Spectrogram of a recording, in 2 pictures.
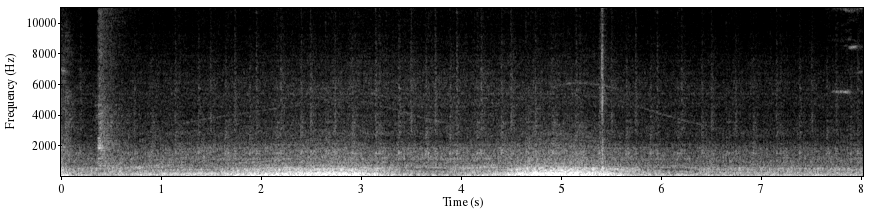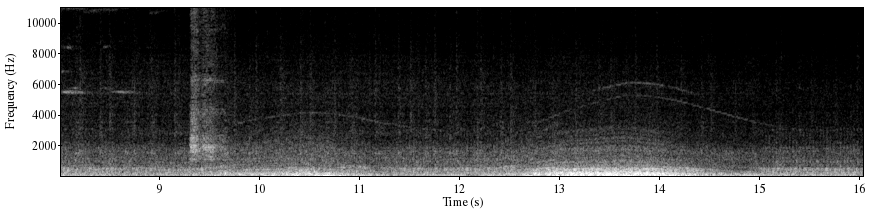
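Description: A bus engine revs up and down as the bus pulls away.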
